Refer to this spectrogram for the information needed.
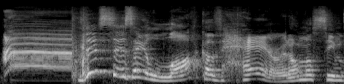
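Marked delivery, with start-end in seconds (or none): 0.1-0.8 mock scream. Mom reacts to bag on head.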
